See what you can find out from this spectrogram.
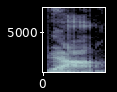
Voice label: "rang3", Chinese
